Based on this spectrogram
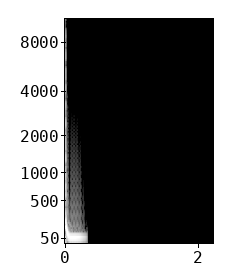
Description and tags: Free Kick drum made with drum synth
